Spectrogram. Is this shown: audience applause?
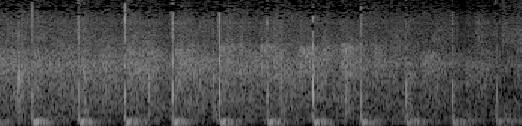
yes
